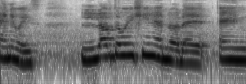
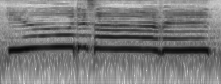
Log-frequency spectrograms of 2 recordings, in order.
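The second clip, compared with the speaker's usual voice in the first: smug gloating; 10 semitones higher than usual. Retold or imitated. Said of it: "And I'm like".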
